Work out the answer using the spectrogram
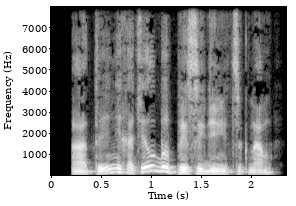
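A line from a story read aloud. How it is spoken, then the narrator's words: Plain. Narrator (Russian): спросил Духарев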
